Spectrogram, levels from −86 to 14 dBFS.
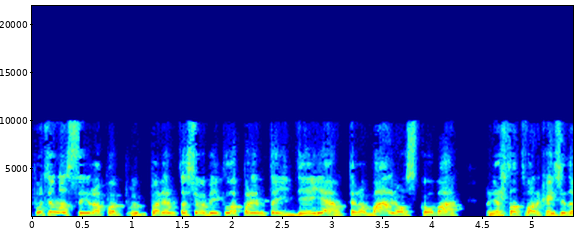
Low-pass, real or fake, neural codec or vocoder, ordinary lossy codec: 9.9 kHz; real; none; MP3, 48 kbps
